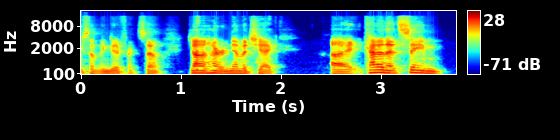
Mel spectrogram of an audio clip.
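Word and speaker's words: Nemechek: And I'll say Nema for your sake because I know that's how you say it.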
